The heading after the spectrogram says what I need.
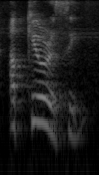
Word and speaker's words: accuracy: can say okay so don't call it accuracy it's accuracy accuracy accuracy you have to make that Q sound internet right accuracy accuracy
